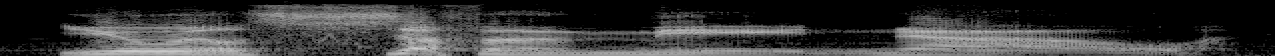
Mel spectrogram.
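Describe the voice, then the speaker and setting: A man's put-on character voice at medium pitch. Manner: imposing, menacing.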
